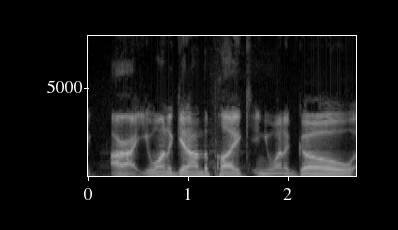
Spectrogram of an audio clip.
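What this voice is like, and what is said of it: Put-on Boston accent. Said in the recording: “what would a Boston accent be like 200 years in the future?”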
